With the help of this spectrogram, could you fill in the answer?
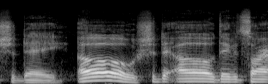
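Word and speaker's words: Sade: It's pronounced Shade.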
